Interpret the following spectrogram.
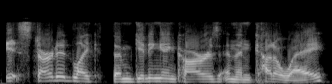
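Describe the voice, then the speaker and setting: Man with a lively, laughing podcast voice. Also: medium pitch, unhurried, dry recording, dull audio. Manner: hesitant, laughing, backtracking asides. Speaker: podcast guest. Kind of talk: casual chat about a film.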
